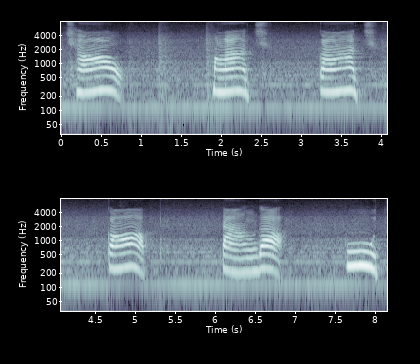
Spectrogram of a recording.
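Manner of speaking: drawn-out model words, each on its own; teacher's slow word list with pauses between words; reading practice. Shown as a demonstration. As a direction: read word by word for young learners, nasal vowels stretched. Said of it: "तो चलिए पढ़ते हैं".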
